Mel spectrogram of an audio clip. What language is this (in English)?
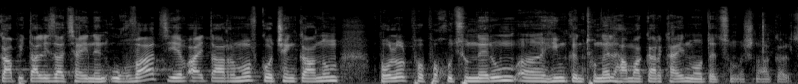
Romanian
